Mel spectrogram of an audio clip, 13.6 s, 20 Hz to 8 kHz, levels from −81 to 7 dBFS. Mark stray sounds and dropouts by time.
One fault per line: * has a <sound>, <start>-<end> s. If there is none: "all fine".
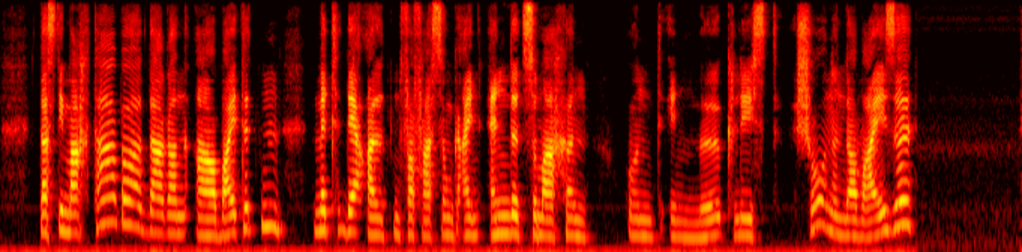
all fine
